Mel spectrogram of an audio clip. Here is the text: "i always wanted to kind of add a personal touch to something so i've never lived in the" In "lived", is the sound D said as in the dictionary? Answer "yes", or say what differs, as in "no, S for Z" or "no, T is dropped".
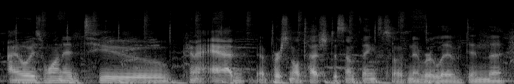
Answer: yes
